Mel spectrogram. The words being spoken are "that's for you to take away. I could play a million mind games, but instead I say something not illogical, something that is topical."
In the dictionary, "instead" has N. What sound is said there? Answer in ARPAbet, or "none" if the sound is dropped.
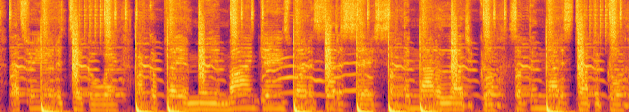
none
